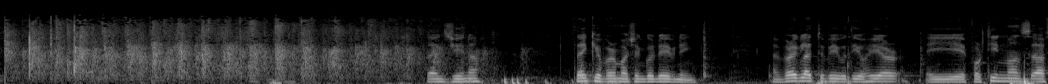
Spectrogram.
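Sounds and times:
audience applause welcoming a speaker: 0:00.0 - 0:05.0
speech: 0:04.3 - 0:05.1, 0:05.8 - 0:07.0, 0:07.7 - 0:10.4.

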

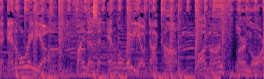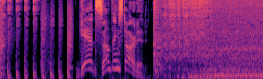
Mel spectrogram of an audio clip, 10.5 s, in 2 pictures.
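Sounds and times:
speech: 0:00.0 - 0:05.5, 0:06.9 - 0:08.2
Kubota Commander zero-turn mower engine starting: 0:08.3 - 0:10.5.

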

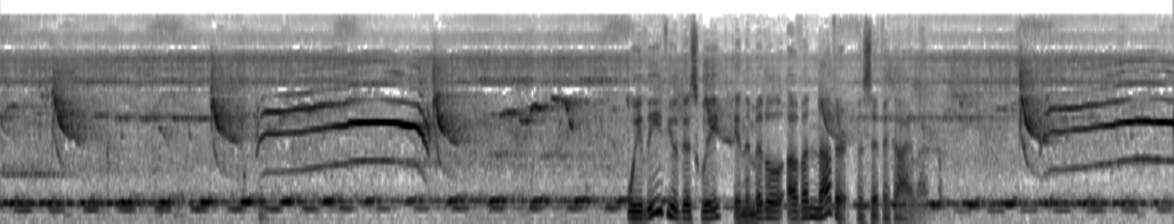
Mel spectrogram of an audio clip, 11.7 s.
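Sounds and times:
loud bird call swooping downward: 0:00.0 - 0:06.4, 0:09.8 - 0:11.7
speech: 0:06.3 - 0:09.4.

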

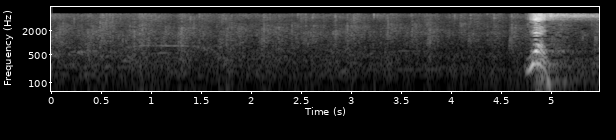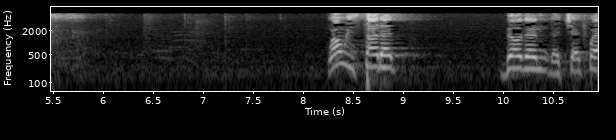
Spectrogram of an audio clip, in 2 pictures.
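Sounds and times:
audience clapping: 0:00.0 - 0:05.9
speech: 0:04.7 - 0:05.1, 0:08.3 - 0:09.1, 0:10.0 - 0:10.9.

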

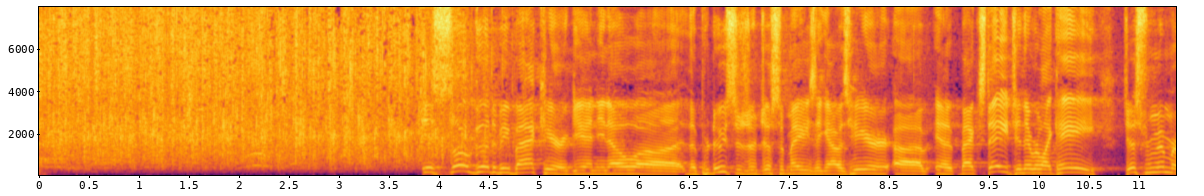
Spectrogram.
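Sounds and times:
audience clapping for the band: 0:00.0 - 0:05.0
speech: 0:03.8 - 0:11.3.

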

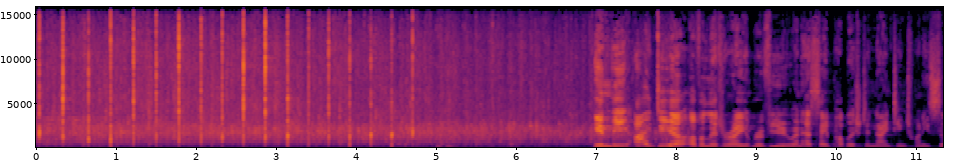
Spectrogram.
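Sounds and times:
applause at an award evening celebrating literary review writers: 0:00.0 - 0:08.7
speech: 0:07.0 - 0:11.3.

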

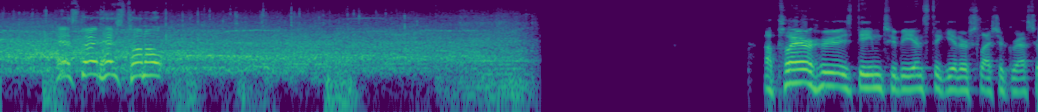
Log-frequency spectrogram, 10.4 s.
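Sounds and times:
hockey teammates applauding: 0:00.0 - 0:05.4
speech: 0:00.6 - 0:02.5, 0:07.6 - 0:10.3.

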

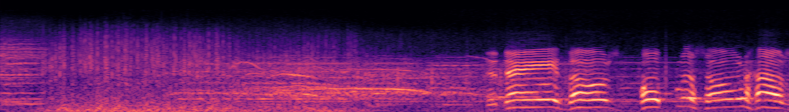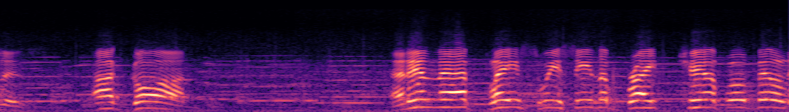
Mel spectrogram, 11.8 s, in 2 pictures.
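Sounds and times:
demolition blast clearing old slum houses: 0:00.0 - 0:03.2
speech: 0:03.6 - 0:07.4, 0:08.8 - 0:11.8.

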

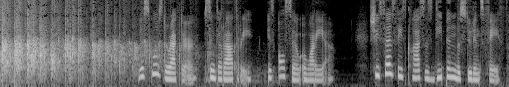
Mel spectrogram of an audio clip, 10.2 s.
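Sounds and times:
students at a school applauding enthusiastically after a talk: 0:00.0 - 0:05.0
speech: 0:02.8 - 0:06.7, 0:07.4 - 0:10.1.

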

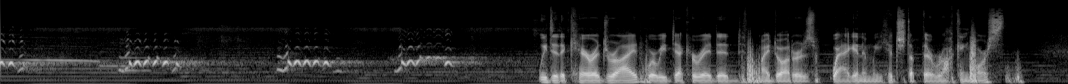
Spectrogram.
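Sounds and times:
recording of loon calls in the Adirondacks played on a phone: 0:00.0 - 0:04.9
speech: 0:05.4 - 0:10.3.

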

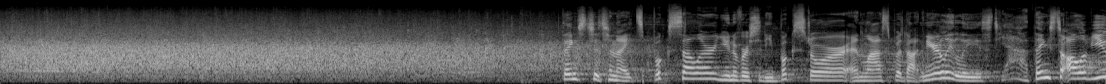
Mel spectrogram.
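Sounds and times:
audience round of applause for sponsors: 0:00.0 - 0:06.4
speech: 0:05.6 - 0:11.0.

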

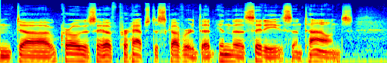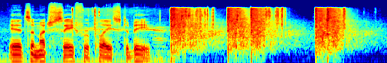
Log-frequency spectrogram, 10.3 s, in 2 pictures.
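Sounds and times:
speech: 0:00.0 - 0:07.4
gunshots from a crow hunt: 0:07.4 - 0:10.3.

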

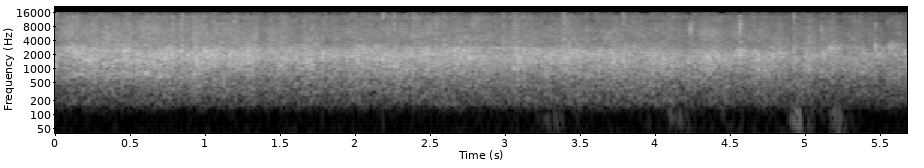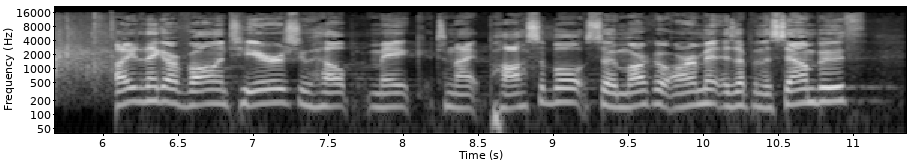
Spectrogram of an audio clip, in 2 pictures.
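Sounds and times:
audience applause in theater: 0:00.0 - 0:06.2
speech: 0:06.1 - 0:11.2.

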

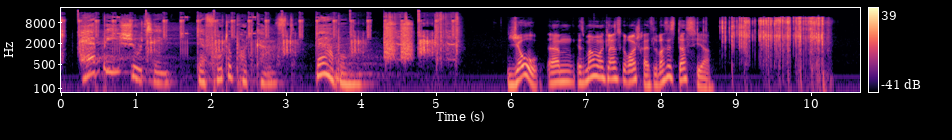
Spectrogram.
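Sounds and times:
speech: 0:00.5 - 0:04.2, 0:06.0 - 0:08.8
velcro fastener on a Pixel Pocket Rocket memory card pouch torn open: 0:08.8 - 0:10.4.

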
